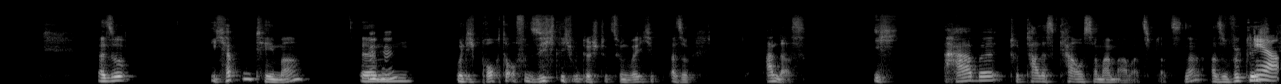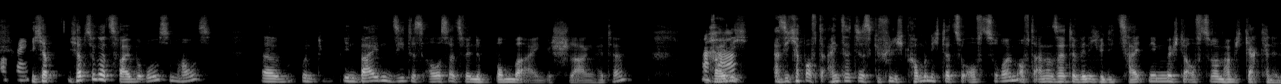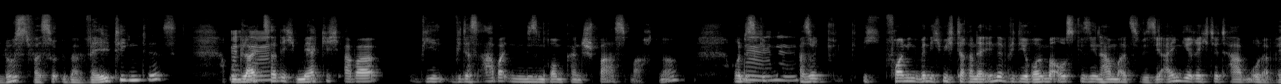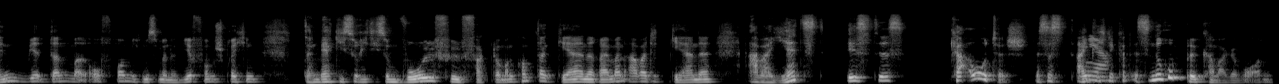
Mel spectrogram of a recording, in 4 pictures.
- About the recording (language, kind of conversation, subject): German, advice, Wie beeinträchtigen Arbeitsplatzchaos und Ablenkungen zu Hause deine Konzentration?
- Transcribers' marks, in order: none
